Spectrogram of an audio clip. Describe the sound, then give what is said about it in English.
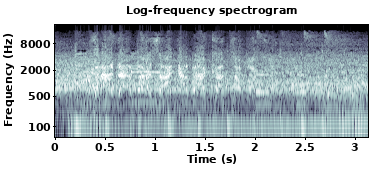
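A church audience screams and shouts together at the preacher's call in a loud, continuous roar of many overlapping voices, with sharp yells rising and falling throughout and no pause in the noise. “Come on, scream like I'm talking to you.”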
